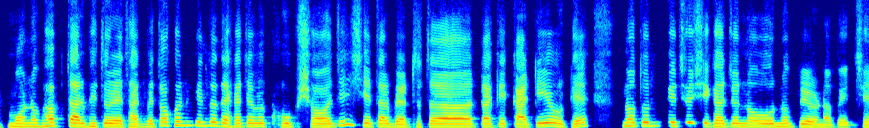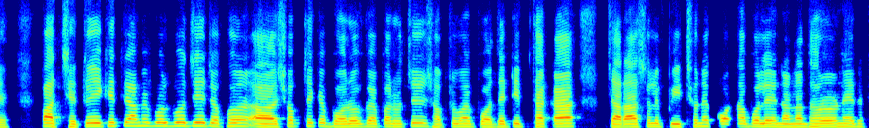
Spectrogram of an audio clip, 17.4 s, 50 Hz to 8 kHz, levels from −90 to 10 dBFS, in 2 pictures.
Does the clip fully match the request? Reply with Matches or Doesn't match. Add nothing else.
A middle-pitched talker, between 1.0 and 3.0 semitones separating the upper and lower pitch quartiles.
Matches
